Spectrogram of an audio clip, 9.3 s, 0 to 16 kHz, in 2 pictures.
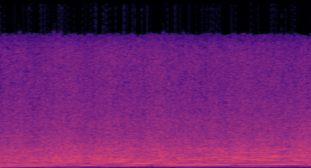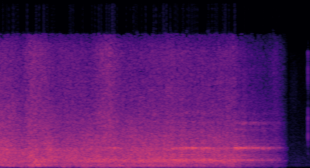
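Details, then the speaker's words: Carbureted V8 on the dyno after secondary jets changed, warmed to 180 degrees, final full-throttle pull: pitch climbs smoothly for about five seconds, then lift-off; clean, strong run making 410 hp at 4,800 rpm and 440 lb-ft. "So it's going to be really torquey, really nice in the middle as you're cruising down the road, lots of torque, and the top end is great. It just kept on climbing. Excellent performing engine"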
